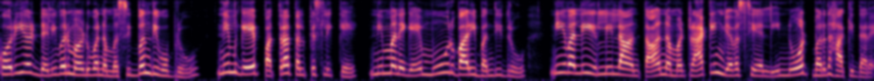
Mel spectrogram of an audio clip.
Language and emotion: Kannada, surprised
